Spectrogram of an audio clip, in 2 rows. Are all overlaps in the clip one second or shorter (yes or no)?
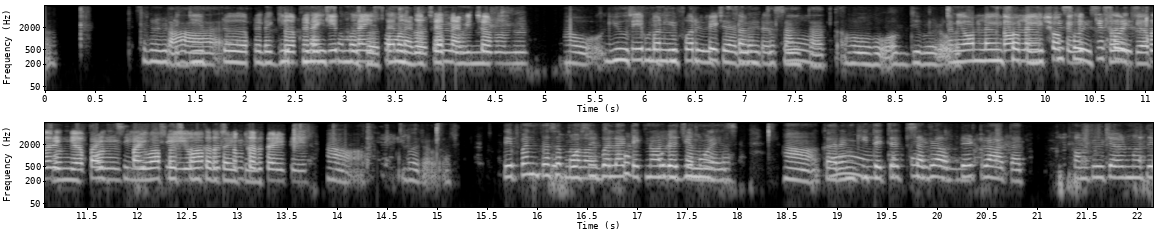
no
